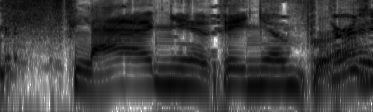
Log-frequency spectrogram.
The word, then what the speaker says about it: Vlaardingerbroek: I've never heard my name butchered like that before. Right. I mean, Vlaardingerbroek.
